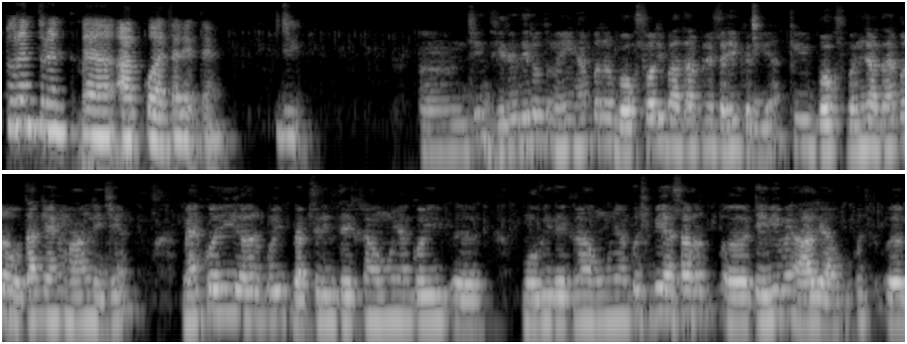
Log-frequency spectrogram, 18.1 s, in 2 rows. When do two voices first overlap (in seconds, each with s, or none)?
none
